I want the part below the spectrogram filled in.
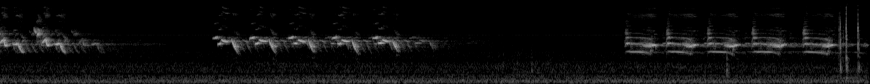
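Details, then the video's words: Mockingbird singing at 2:00 a.m. on 9 July 2008, mimicking other species: varied phrases in distinct blocks, first slurred falling notes, then a quick run of repeated sharp notes, then harsh, buzzy, grating calls, over a constant low background hiss. "HIGH QUALITY AUDIO of a Mocking bird at 2:00 A.M."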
